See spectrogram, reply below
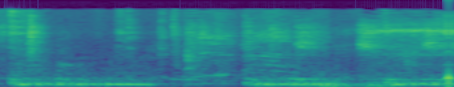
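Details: A pet ringneck (Barbary) dove, kept alone and being petted indoors, gives low, soft, whiny coos in short bursts while a woman talks gently over them. The owner wonders if it whines from being alone.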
